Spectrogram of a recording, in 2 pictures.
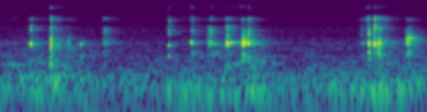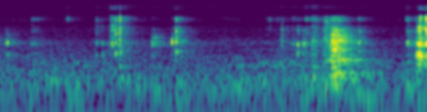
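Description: A hand-sized, solid cream-white soap block is sliced and carved with a utility knife blade. Quiet, crisp, bright clicks and short scraping cuts come in scattered bursts, with a longer rasping scrape near the end. Each sound stops dry with no ring.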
